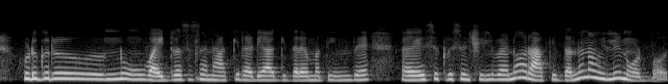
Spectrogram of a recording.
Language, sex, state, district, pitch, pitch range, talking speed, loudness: Kannada, female, Karnataka, Mysore, 225 Hz, 200-255 Hz, 45 wpm, -20 LUFS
